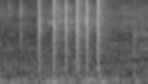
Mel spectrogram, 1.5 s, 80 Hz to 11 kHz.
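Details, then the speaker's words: 2000 Evinrude 225 FICHT outboard with a tilt/trim fault: pressing the trim button gives quick, sharp clicks from the solenoids under the side panel, on both up and down, but no motor whir and no trim movement. A new trim motor was obtained as the suspected fix. "and up in here, you can hear these solenoids ticking, but the trim is not working."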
